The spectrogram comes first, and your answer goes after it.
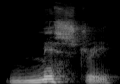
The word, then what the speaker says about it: mystery: able to accept the mystery pronunciation here like history mystery my finally knock on Mrs.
